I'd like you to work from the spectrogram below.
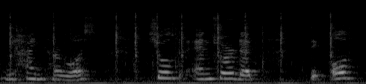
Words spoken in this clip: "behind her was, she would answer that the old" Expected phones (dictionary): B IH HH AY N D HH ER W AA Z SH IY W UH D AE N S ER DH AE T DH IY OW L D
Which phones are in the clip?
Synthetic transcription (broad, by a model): B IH HH AY N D HH ER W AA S SH IY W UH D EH N SH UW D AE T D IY OW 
